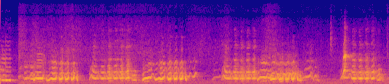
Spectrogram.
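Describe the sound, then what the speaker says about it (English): Turkeys gobble in four loud, close bursts of rapid warbling calls separated by short pauses, with no other sounds. "Oh, the turkeys. I try and talk to them. Sometimes they talk back."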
